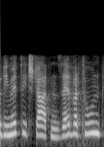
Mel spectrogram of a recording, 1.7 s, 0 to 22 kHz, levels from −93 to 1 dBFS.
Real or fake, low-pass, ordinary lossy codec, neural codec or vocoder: fake; 5.4 kHz; none; codec, 16 kHz in and 24 kHz out, 0.6 kbps, FocalCodec, streaming, 2048 codes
